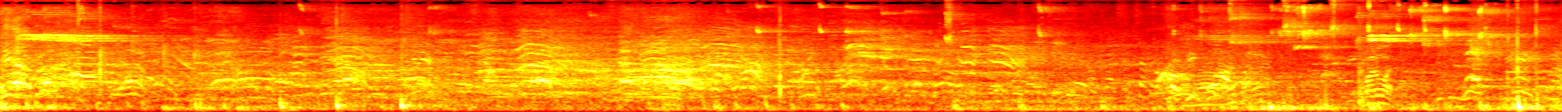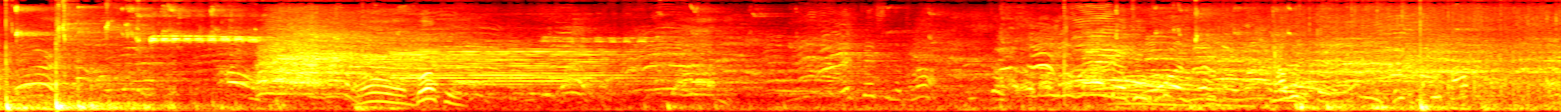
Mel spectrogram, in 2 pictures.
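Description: Basketball bouncing on a hardwood gym court, with a few short high squeaks and players and spectators shouting, echoing in a large hall.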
